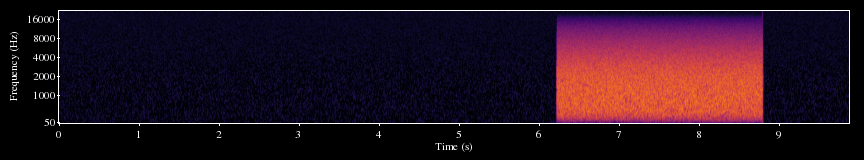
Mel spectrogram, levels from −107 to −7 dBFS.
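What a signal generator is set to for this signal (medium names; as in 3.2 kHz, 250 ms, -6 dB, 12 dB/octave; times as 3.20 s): noise band 360–2200 Hz, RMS -32 dBFS 2.57 s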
